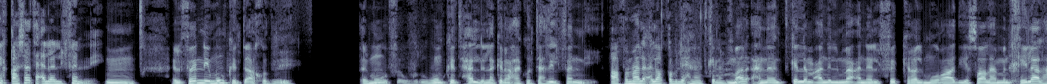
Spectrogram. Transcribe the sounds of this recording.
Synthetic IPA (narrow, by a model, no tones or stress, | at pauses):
iqɑːʃat̪ʕalalfanːimmʔɪlfanːimʊmkɪnt̪aʔxʊðbḭː | ʔmʊmʊmkɪnt̪ħalːlaːkɪnɣɑːħjakuːnt̪aħliːlfanːḭʔaːfamalʕalɑːqɑbɪlːiɪħnanɪt̪kalːammaʔɪħnanɪt̪kalːamʕanɪlmaʕnalfɪkɾalmʊɾˤɑːd̪ʔiːsˤɑːlhamɪnxɪlaːlɦ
